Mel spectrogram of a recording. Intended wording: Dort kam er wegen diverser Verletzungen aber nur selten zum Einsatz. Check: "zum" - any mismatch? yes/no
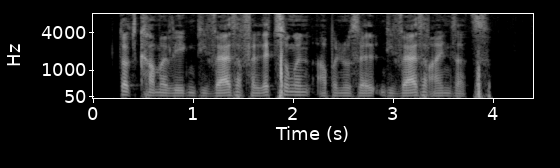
yes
